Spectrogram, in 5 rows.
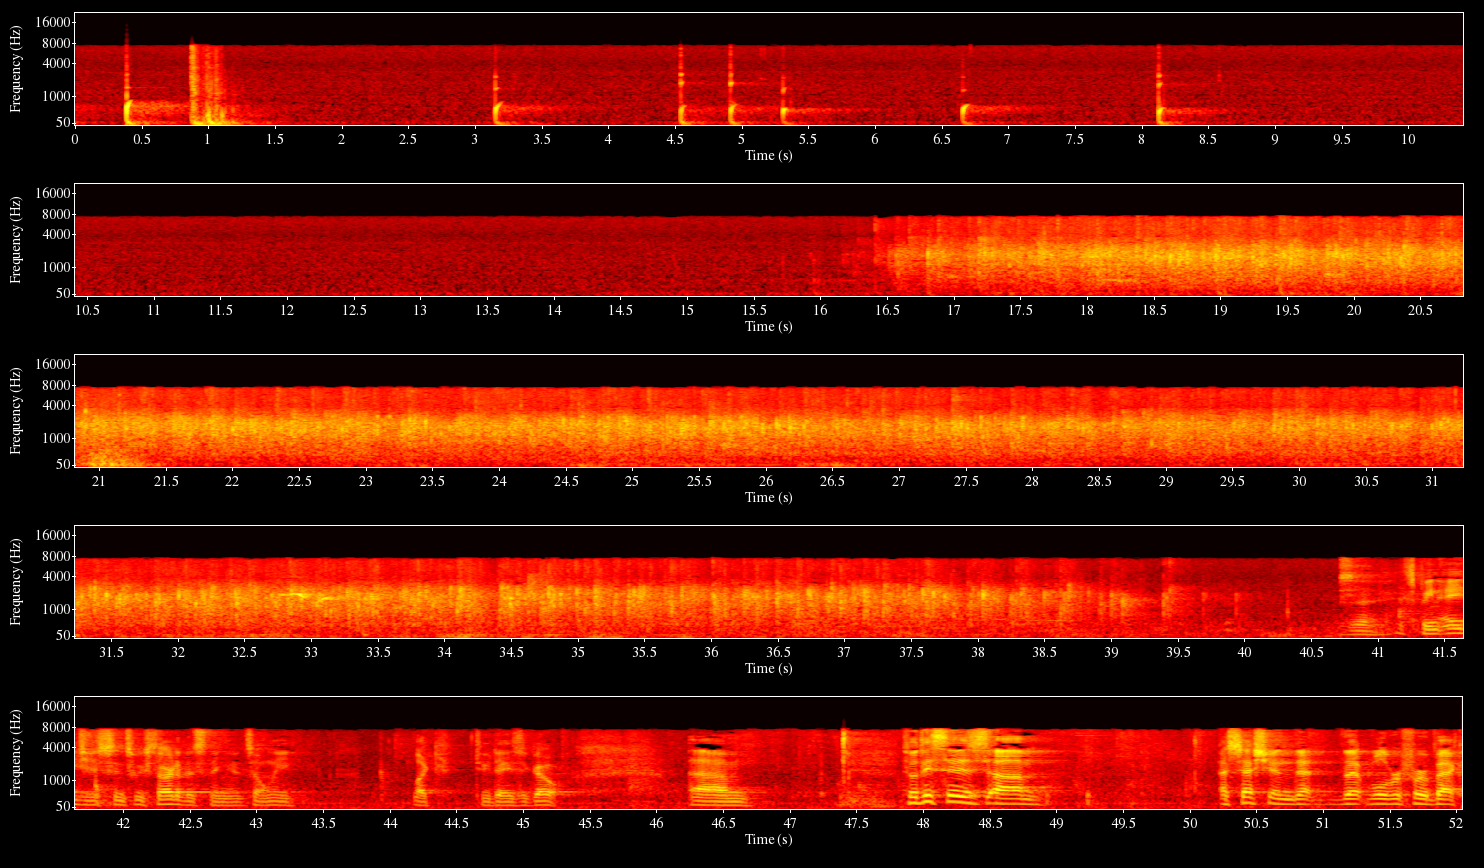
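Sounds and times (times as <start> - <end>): sharp upward-bending electronic plops: 0.4 - 1.4, 3.2 - 3.8, 4.6 - 5.9, 6.6 - 7.3, 8.1 - 8.6
audience applauding: 16.2 - 40.1
low thump: 20.9 - 21.6.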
